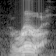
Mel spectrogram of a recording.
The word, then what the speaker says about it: Herrera: Just holler at me if I say your name wrong. Herrera.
